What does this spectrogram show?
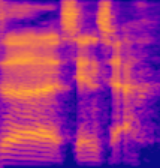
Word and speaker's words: xianxia: pardon my likely mispronunciation, but it's xianxia.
